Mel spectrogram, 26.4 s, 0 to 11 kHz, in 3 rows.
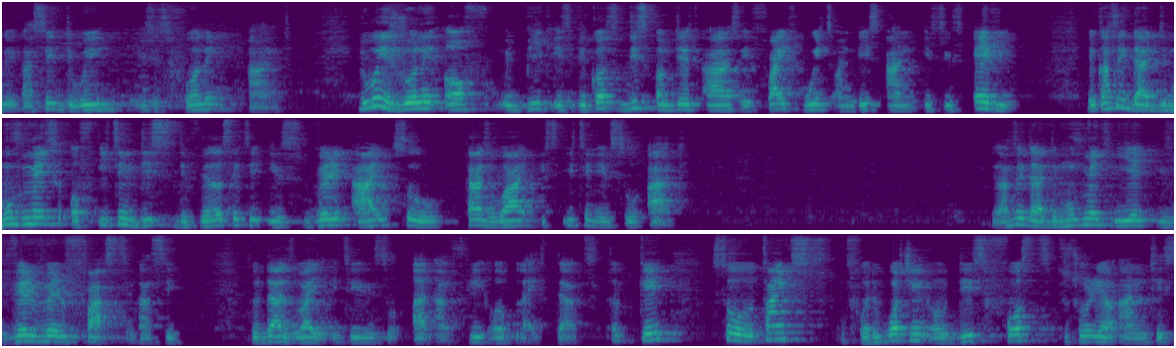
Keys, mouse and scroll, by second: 2.4-3.8 middle drag, 3.8 right click, 7.0-10.7 drag, 11.5-14.6 drag, 22.2-26.3 middle drag.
